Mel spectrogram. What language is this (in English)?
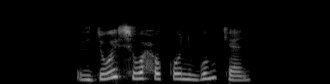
Kabyle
